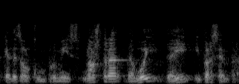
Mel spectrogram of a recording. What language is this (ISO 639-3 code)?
cat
